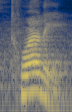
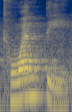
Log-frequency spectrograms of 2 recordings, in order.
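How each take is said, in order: First: "twenty" as "twenny", no second T; American "twenty", T melts into the N; American dropped T. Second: "twenty" with both T's pronounced; British "twenty", T after the N sounded; British clear T. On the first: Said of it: "in American English". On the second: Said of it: "will not be sounded like". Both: Shown as a demonstration.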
